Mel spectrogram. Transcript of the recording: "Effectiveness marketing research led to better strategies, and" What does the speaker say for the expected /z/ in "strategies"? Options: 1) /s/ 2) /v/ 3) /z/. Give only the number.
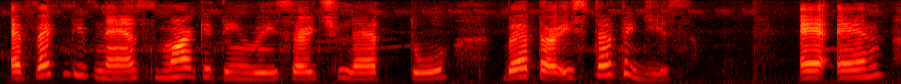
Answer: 1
